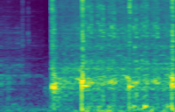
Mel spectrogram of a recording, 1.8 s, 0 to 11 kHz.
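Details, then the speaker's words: 2018 Porsche Macan 2.0 gasoline, 95,000 km, misfire codes on cylinders 3 and 4 with fuel-wet plugs: cranking with plugs out gives even compression pulses about every half second; compression normal on all four, ignition coils suspected. "톱 다행히도 1 2 3 4번 압축이 정상이네요"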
